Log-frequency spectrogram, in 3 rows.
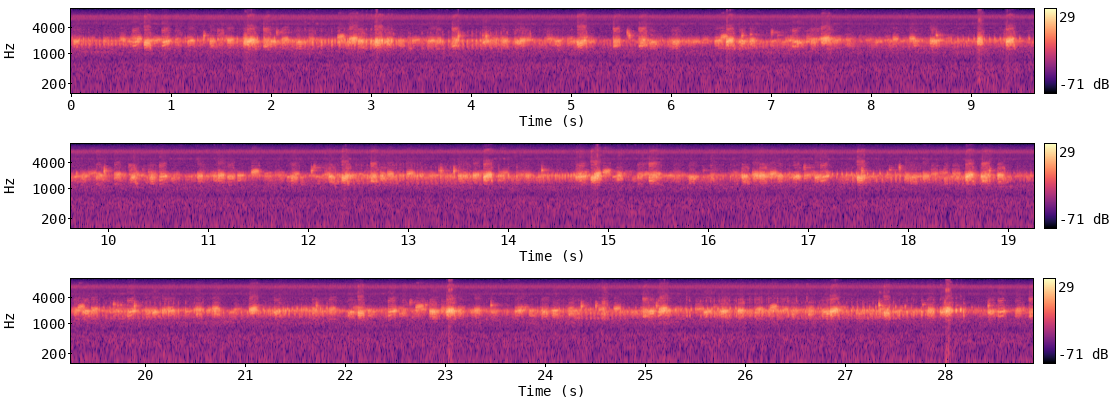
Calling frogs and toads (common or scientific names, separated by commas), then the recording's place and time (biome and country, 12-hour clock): Bischoff's tree frog, Cochran's lime tree frog
Atlantic Forest, Brazil, 2:00am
